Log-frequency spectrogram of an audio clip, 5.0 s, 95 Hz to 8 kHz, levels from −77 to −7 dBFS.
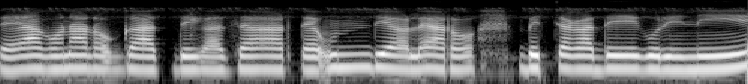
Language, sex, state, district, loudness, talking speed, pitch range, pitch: Chakma, female, Tripura, Unakoti, -16 LUFS, 155 wpm, 205-215 Hz, 210 Hz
